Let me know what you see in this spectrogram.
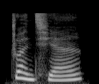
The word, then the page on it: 赚钱: zhuàn qián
